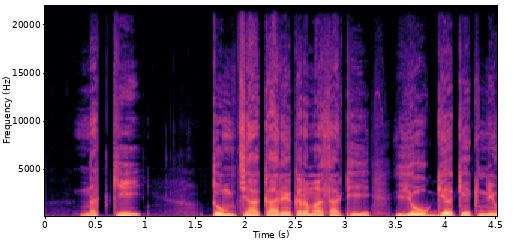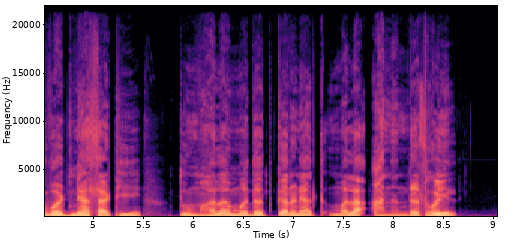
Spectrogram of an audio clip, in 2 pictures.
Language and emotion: Marathi, disgusted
